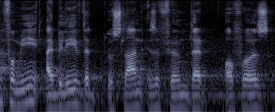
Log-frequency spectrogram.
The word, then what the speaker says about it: Ruslaan: LI oh yeah okay so even in raslan when you say raslan also means the lion it's the attitude of am but the right pronunciation is rlan okay there is so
